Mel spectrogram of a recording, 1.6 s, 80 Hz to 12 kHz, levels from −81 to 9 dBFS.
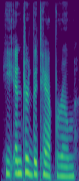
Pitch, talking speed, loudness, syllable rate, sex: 200 Hz, 190 wpm, -16 LUFS, 4.8 syllables/s, female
